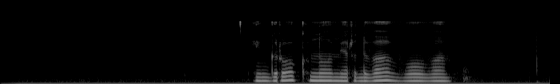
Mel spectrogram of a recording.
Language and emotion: Russian, neutral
